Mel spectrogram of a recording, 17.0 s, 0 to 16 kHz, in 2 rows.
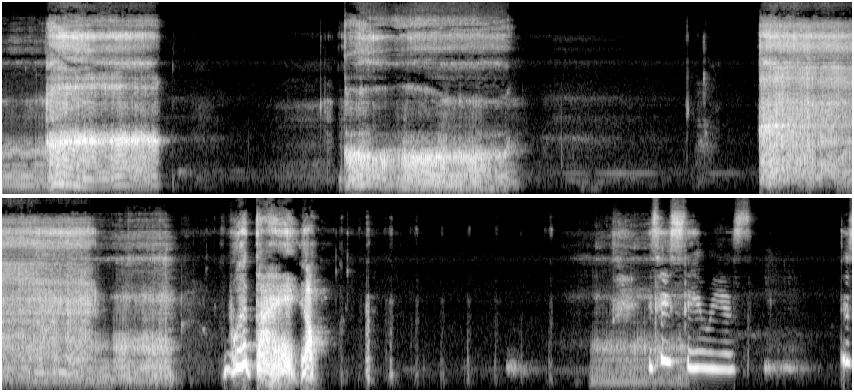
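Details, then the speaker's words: Man snoring loudly while asleep around 1 a.m.: harsh, rattling snores on three long breaths, followed by snorting and gurgling noises. Heavy snoring. "i'm listening to this freight train coming through my ear in five minutes and he ain't even bunching who the hell makes that much noise and stay asleep"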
